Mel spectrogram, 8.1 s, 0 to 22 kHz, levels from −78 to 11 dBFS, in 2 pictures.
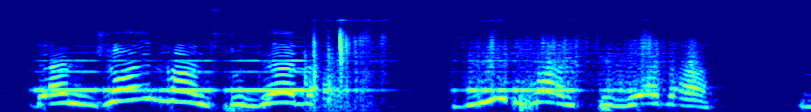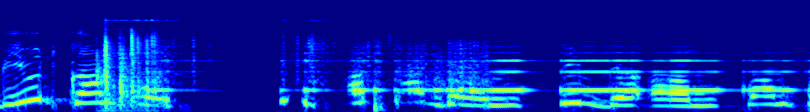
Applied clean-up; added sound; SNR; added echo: neural mask model RNNoise.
